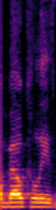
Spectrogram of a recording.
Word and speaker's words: Belcalis: Belcalis. – Oh, Belcalis, my bad.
